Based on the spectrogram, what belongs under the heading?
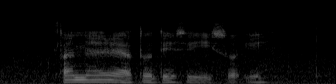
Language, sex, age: Venda, male, 34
